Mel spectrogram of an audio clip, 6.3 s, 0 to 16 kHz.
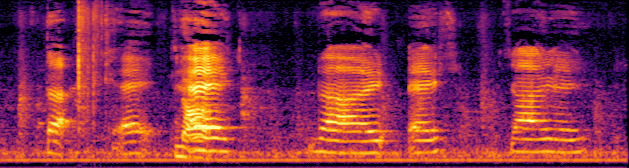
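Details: Speech of a profoundly deaf boy just turned three with bilateral Cochlear Nucleus Freedom implants (simultaneous surgery), hearing just over 2 years with the right implant and 22 months bilaterally, counting with his mother.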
